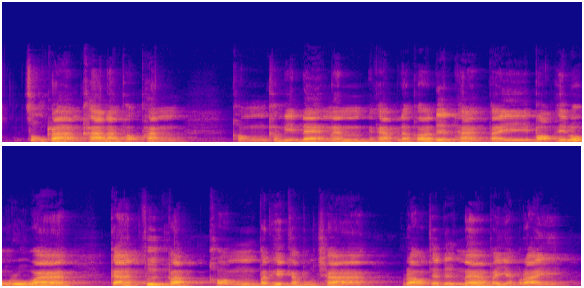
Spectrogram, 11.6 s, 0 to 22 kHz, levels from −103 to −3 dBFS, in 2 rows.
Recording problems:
room echo; very slight; dies away in 0.6 s
off-mic speech; somewhat distant

